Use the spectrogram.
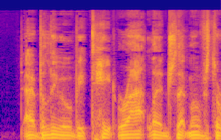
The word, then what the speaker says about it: Ratledge: And then I believe it will be Tate Ratledge that moves to right guard. Ratledge, isn't it? I thought it was Rutledge. Pronounced Rutledge. It's spelled Ratledge.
